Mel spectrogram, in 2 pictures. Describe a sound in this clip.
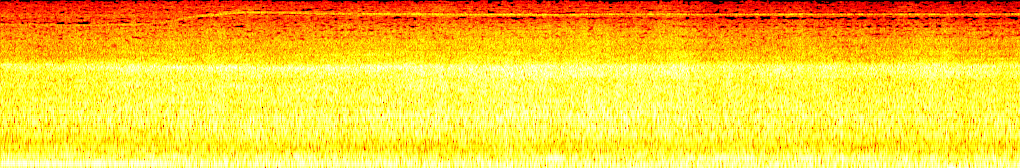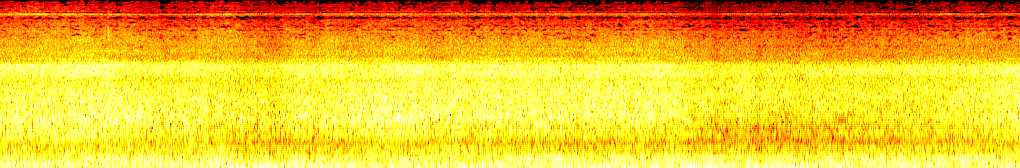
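A large harvester engine roars steadily close by.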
